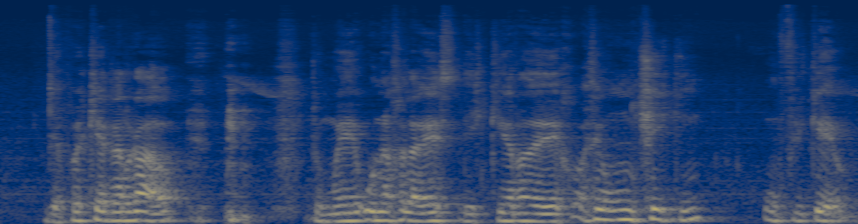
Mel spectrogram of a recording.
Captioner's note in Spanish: carraspeo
